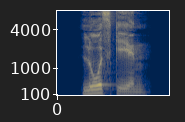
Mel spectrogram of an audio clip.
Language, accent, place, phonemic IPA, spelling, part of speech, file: German, Germany, Berlin, /ˈloːsˌɡeːən/, losgehen, verb, De-losgehen.ogg
- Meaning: 1. to leave 2. to start 3. to go off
